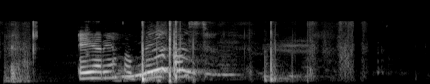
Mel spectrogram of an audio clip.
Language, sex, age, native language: Icelandic, female, 18-19, Icelandic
